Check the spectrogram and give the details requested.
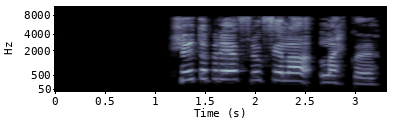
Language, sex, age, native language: Icelandic, female, 40-49, Icelandic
